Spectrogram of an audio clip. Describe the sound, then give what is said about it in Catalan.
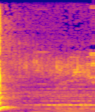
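A single hollow pop as a cork is pulled from a bottle holding a message, a quick resonant plop that fades into a quiet, steady background hum. “Destapa.”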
